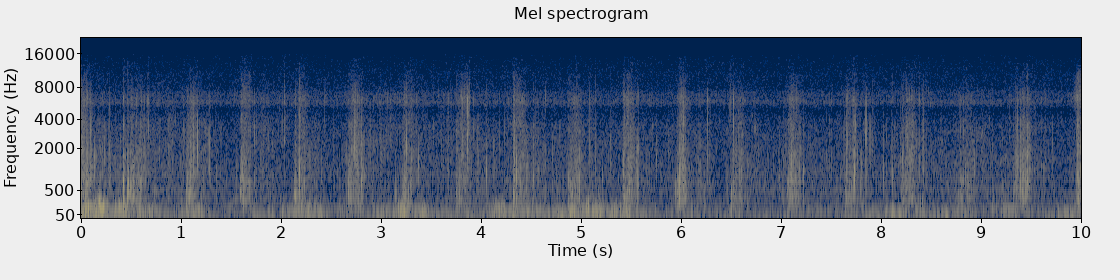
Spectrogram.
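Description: Footsteps crunching on a dry salt-pan crust, faint and even at about two steps a second.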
